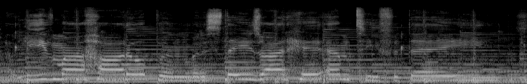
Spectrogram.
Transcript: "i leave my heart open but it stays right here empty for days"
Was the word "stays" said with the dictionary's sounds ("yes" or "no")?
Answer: yes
